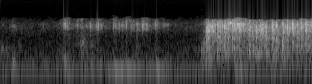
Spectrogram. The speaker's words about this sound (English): One of the dice turns up a six while the other is clean. Yeah, look at it.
